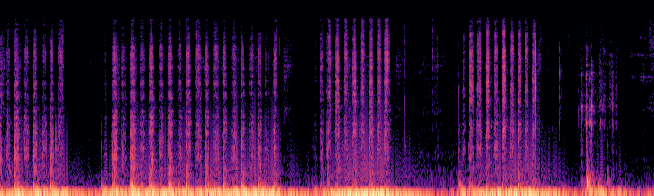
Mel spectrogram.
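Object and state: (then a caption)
Charcoal pencil drawing on paper. A dark charcoal pencil held in the fingers scratches across a flat sheet of artist's paper on a table, drawing the muzzle and neck of a horse. Quick, dry, bright scratching strokes come in several bursts of rapid back-and-forth strokes, separated by brief quieter pauses.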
